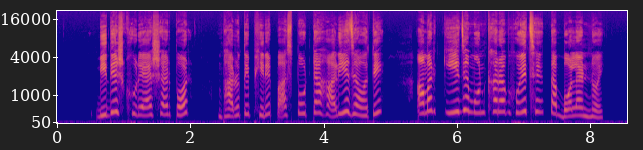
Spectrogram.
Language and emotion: Bengali, sad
